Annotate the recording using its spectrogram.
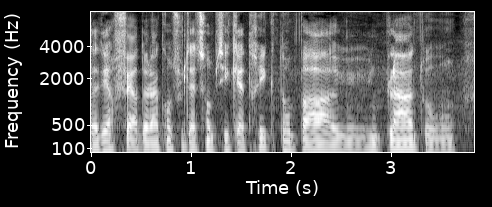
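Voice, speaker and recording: A man's fairly low voice has a dark, mellow tone. He keeps a moderate pace and fairly even intonation. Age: 60s. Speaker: psychiatrist. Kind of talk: casual interview.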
